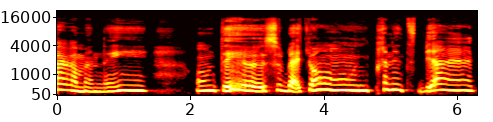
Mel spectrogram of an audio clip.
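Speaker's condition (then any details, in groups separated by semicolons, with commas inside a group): Friedreich's ataxia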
